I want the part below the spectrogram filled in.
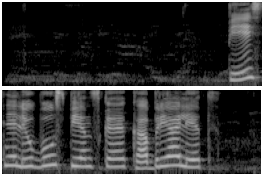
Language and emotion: Russian, positive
